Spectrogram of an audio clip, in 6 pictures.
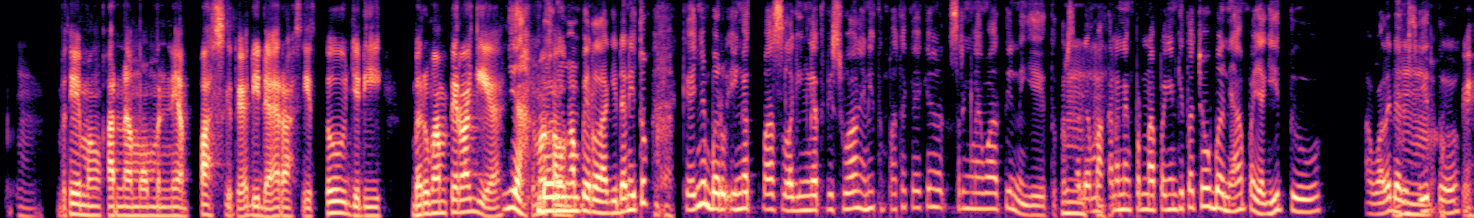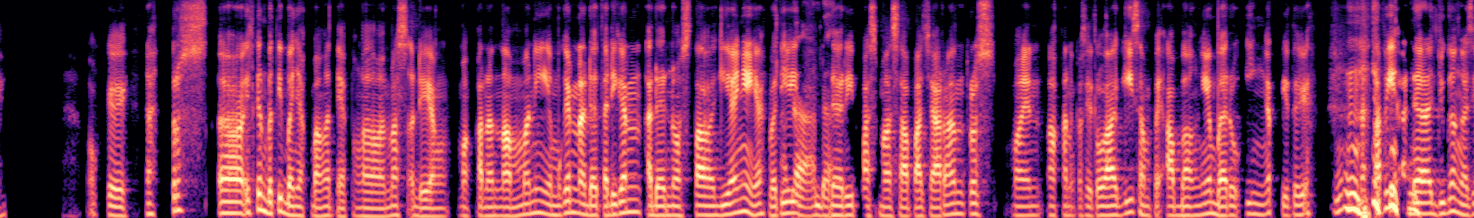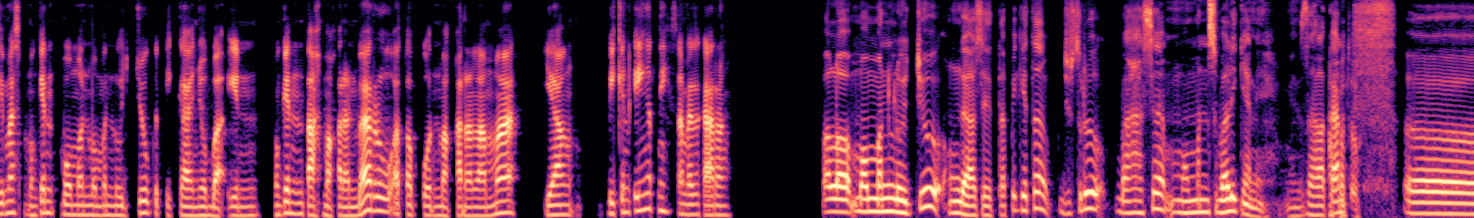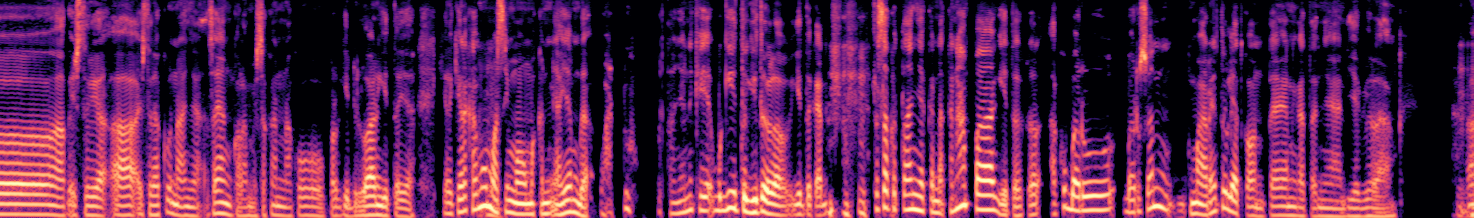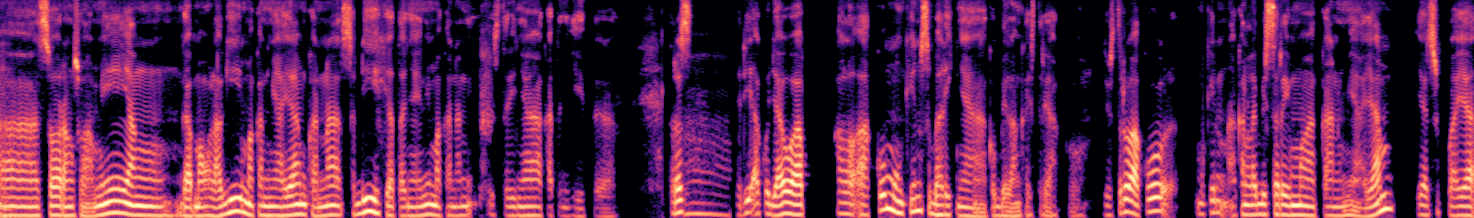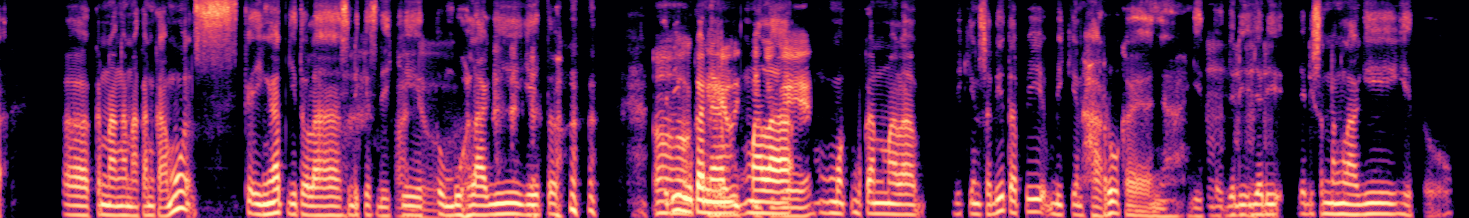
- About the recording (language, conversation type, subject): Indonesian, podcast, Bagaimana cara kamu menemukan makanan baru yang kamu suka?
- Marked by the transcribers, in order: laugh; shush; chuckle; laugh; laugh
